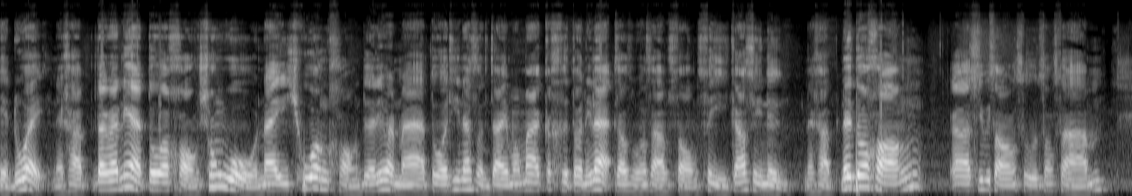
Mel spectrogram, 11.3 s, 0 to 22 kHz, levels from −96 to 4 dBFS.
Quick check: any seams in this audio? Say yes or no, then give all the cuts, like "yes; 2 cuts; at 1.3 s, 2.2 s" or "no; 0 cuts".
yes; 3 cuts; at 6.1 s, 8.4 s, 9.9 s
